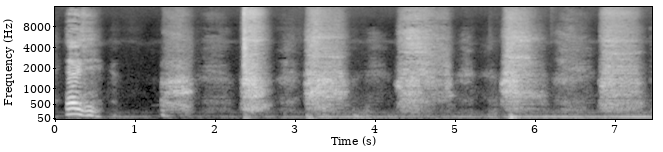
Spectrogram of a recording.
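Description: A man exhales hard in short bursts.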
